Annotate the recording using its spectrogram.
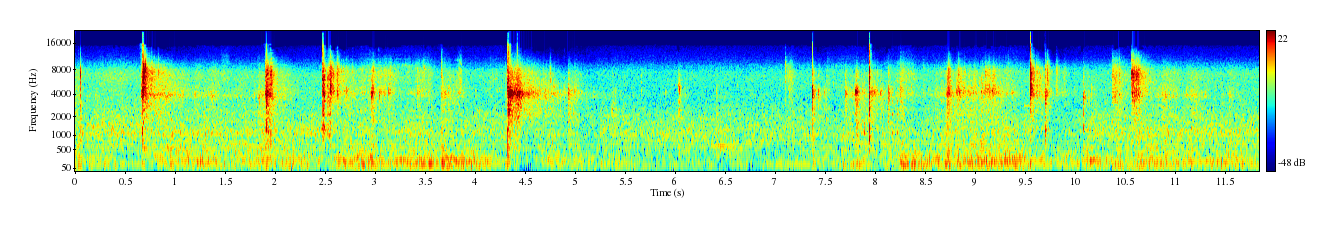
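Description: Scooter wheels roll and rattle on a concrete ramp.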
